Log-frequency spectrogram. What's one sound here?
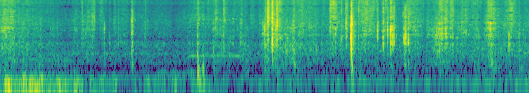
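Corn leaves rustle as a person pushes through them.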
